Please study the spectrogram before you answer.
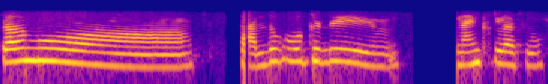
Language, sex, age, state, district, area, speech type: Odia, female, 18-30, Odisha, Kandhamal, rural, conversation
